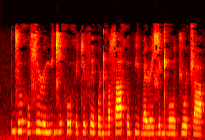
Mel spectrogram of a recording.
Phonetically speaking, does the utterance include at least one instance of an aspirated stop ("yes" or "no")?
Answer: no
